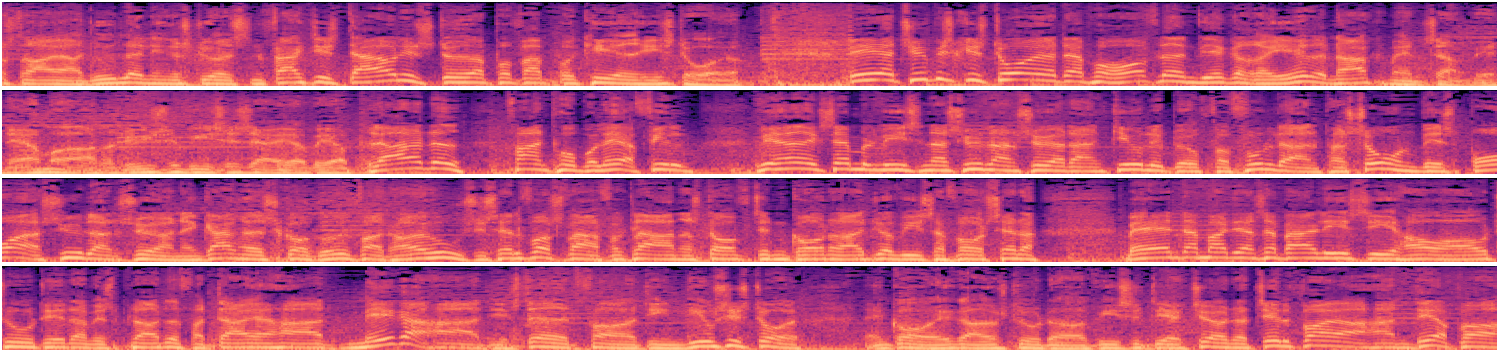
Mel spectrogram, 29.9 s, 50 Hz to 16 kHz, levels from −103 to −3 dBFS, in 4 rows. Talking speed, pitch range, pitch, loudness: 205 wpm, 120-170 Hz, 145 Hz, -18 LUFS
